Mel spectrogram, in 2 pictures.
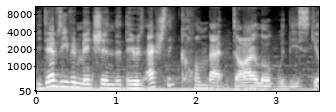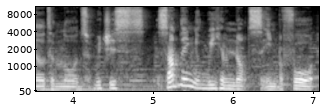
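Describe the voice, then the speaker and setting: A man hosting a gaming news video, narrating in an informal scripted style. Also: medium pitch.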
